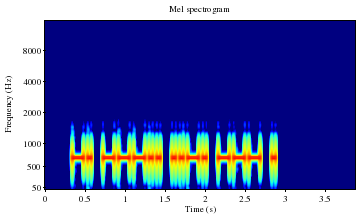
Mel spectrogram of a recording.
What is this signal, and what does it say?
Morse code, heard as a keyed tone, about 25 wpm, 700 Hz. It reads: N8FOE
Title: USA Call Signs - 5 Characters - Repeated 2x - 25wpm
